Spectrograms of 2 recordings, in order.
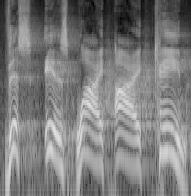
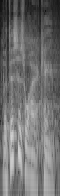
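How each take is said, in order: First: "This is why I came" very slow, each word apart; emphatic repeat. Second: Soft, low and understated; hushed quote. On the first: Preacher driving home "This is why I came", slow word-by-word emphasis. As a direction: land every word of "This is why I came" separately and slowly. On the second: Preacher quoting Jesus on his purpose, hushed. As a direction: say it quietly and low, letting it sink in. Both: Acted.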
